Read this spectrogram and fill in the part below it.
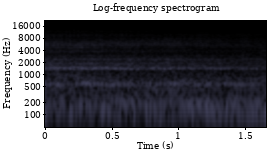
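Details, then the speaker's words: Electric Cleaner Company K-9 pet force dryer, back motor run and winding down: quiet even whir with steady whine and slight growl, fairly normal carbon brush noise — normal motor run. "And we can hear just a little growliness out of that, but nothing terrible. Fairly normal carbon brush noise as it slows down."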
